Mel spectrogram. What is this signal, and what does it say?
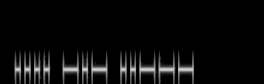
Morse code, heard as a keyed tone, about 25 wpm, 700 Hz. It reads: HK2
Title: Callsign Prefixes for Top 100 DXCC - 25wpm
